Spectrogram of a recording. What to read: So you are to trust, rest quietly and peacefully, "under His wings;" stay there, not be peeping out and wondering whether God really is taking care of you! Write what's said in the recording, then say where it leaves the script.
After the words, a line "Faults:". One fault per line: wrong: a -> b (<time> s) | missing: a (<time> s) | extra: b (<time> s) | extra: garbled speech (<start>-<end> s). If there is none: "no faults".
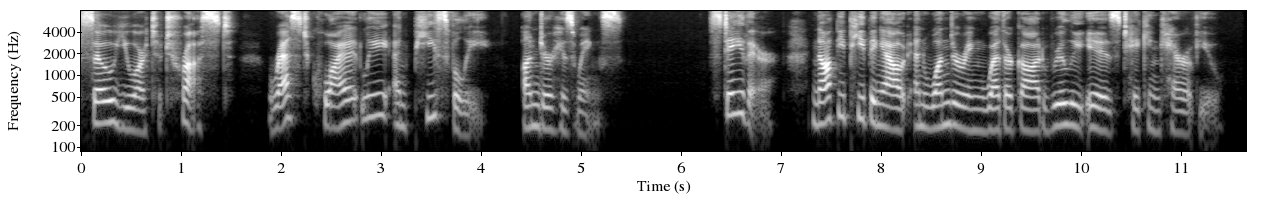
So you are to trust, rest quietly and peacefully, "under His wings;" stay there, not be peeping out and wondering whether God really is taking care of you!
Faults:
no faults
